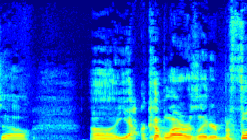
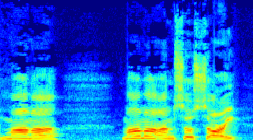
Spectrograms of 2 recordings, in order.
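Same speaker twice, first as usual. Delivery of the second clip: lightly hammed-up apology, pitched up; mocking, higher-voiced sorry; mock pleading daughter; 4 semitones higher, 4 dB louder than usual. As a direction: imitate a daughter pleading with her mother. Mocking the repeated bedside apology.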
